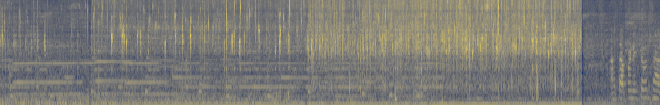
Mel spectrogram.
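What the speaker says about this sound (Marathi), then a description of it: "आता आपण ही कारली याच्यामध्ये सोडूया।" Stuffed bitter gourds (karela) dropped into about two spoons of hot oil in a pan, a steady crackling sizzle that swells loudly midway and then cuts down sharply near the end, close up, with talking over it.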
